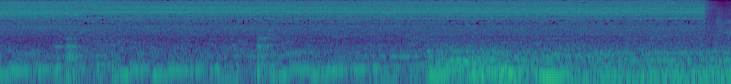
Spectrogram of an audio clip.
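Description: An engine idles steadily close by.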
